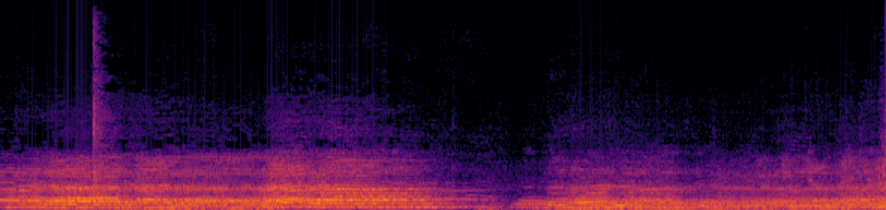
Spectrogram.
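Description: Voices singing long, held, chant-like notes, pausing briefly a little past halfway before going on.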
